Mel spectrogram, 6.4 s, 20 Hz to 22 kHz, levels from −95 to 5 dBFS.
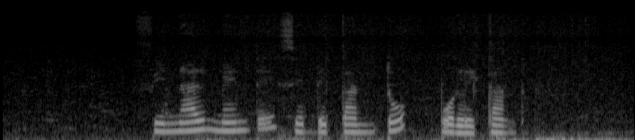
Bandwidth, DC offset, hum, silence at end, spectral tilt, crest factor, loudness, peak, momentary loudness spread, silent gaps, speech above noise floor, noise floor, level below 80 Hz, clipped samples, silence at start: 16.5 kHz; under 0.1%; none; 0 s; -8 dB/octave; 18 dB; -44 LUFS; -26 dBFS; 21 LU; none; 28 dB; -71 dBFS; -62 dBFS; under 0.1%; 0.25 s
